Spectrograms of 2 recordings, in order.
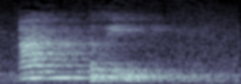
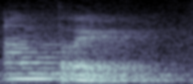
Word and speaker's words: antre: Kemudian yang sering selalu kita salah menyebutkannya antri. Harusnya dalam bahasa Indonesia kata bakunya yaitu antre.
